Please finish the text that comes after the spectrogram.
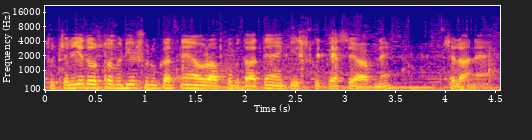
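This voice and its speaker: A man's voice: a little high, fairly quick, gravelly. A man giving a casual, step-by-step how-to demonstration, repeating his instructions and addressing viewers as friends. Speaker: electrician giving a tutorial. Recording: loud music behind the voice.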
